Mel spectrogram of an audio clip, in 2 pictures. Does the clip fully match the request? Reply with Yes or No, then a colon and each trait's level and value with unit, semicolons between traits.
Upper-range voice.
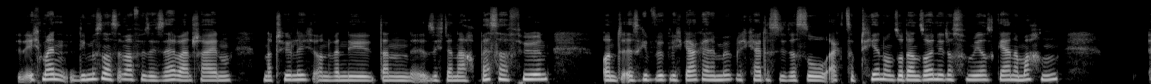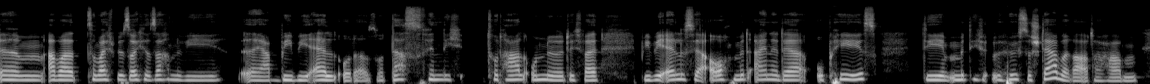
Yes: high, 205 Hz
